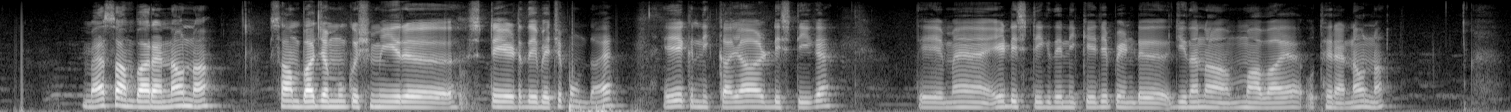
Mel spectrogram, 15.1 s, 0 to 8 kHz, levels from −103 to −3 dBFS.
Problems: none marked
